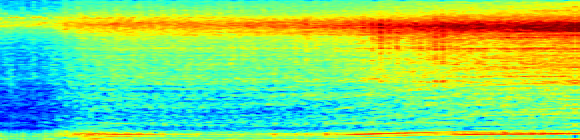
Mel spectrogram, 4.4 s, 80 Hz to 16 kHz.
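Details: 2002 Hyundai Elantra petrol engine revving with a dry rattle on the exhaust note. The engine is also burning oil; the rattle's source is unknown.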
